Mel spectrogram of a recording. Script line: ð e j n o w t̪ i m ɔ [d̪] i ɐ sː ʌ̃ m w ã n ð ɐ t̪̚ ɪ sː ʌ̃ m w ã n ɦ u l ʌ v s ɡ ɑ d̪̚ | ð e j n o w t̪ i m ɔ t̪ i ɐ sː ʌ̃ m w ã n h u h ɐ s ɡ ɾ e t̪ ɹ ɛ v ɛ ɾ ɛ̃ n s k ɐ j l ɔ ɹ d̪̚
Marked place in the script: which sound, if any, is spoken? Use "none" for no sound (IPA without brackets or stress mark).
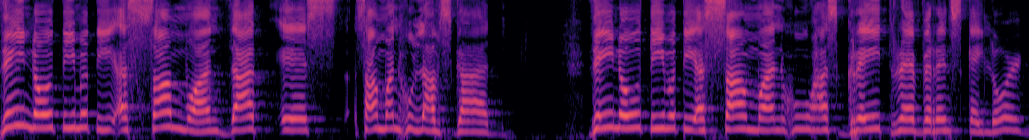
t̪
